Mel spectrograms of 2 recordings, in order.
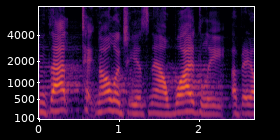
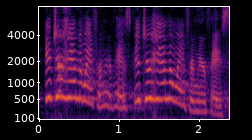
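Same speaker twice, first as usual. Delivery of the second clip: much higher, fast mock brother yell; hammed-up nagging sibling shout; brother screaming; 13 semitones higher, 3 dB louder, faster than usual. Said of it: "he would scream at me".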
